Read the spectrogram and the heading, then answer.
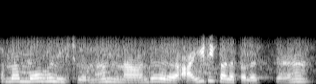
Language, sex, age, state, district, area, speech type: Tamil, male, 18-30, Tamil Nadu, Sivaganga, rural, conversation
